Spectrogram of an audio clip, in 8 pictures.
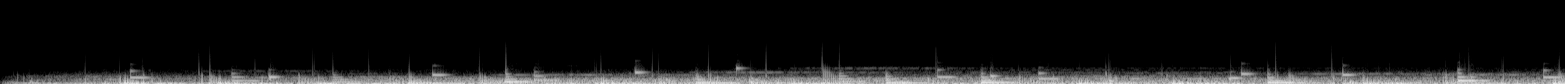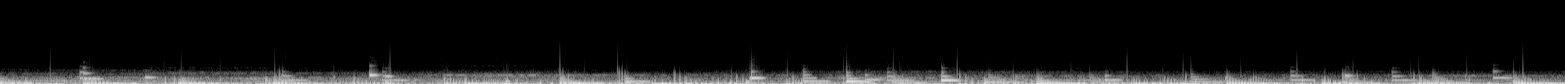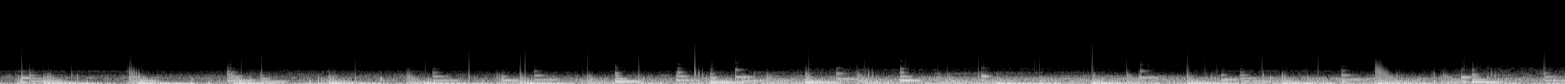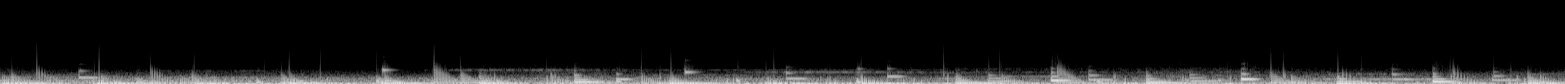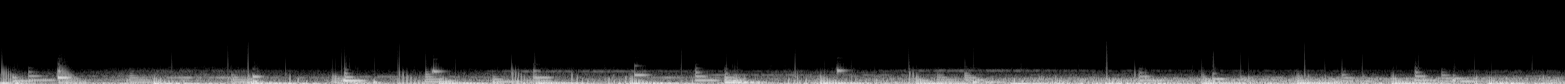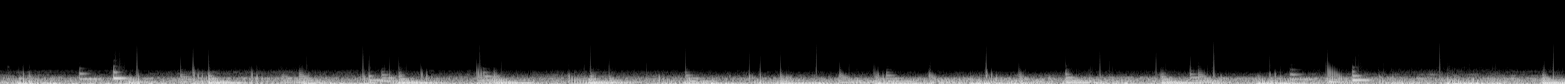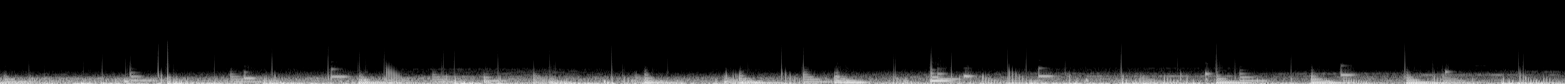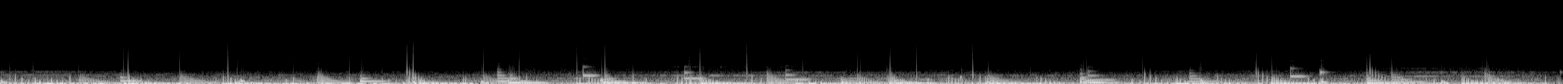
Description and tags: If you create a video game, where many bad robots,that's sample FOR YOU!
Simply, atmospheric drone-style, sound. Created in NI Reactor and Sony SoundForge.
Enjoy!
